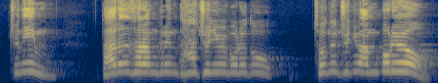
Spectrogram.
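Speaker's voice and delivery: loud, high boastful vow; eager Peter. Acted. Peter protesting loyalty to Jesus, loud and high. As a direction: insist proudly you'll never leave.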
